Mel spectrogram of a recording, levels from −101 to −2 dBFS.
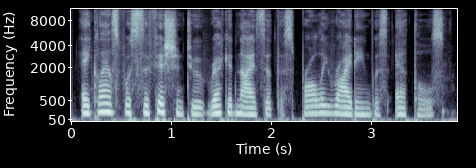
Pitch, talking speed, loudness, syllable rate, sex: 170 Hz, 185 wpm, -20 LUFS, 6.0 syllables/s, female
